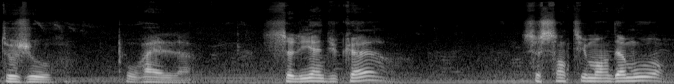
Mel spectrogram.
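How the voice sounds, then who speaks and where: Slow-paced man reciting poetry. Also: mid-range voice, fairly bright tone, slight background noise. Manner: solemn, lyrical delivery in short halting phrases. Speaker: poet reciting own poems.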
